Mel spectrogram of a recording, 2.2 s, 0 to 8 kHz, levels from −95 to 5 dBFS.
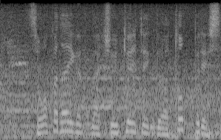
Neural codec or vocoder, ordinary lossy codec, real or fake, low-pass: codec, 16 kHz in and 24 kHz out, 1 kbps, XY-Tokenizer; none; fake; 7.2 kHz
